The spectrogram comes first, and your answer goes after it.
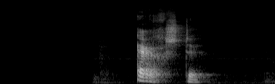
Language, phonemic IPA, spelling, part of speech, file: Dutch, /ˈɛrᵊxstə/, ergste, adjective / noun, Nl-ergste.ogg
- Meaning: inflection of ergst, the superlative degree of erg: 1. masculine/feminine singular attributive 2. definite neuter singular attributive 3. plural attributive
